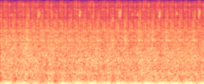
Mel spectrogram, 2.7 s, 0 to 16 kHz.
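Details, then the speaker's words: Ford F350 dually 7.3 Powerstroke diesel after replacing a bent pushrod, second from the back, valves now opening properly: heavy idle clatter with an odd louder knock now and then; runs much better but occasional knock, cause unknown. "No idea what that knocking is occasionally."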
